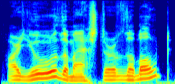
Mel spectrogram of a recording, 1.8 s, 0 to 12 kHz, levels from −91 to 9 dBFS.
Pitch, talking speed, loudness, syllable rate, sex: 130 Hz, 240 wpm, -15 LUFS, 5.6 syllables/s, male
